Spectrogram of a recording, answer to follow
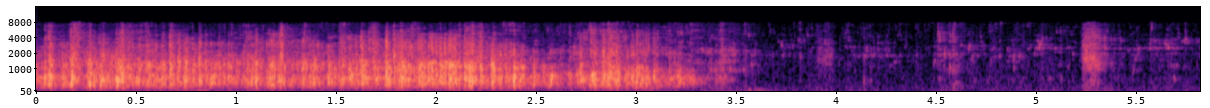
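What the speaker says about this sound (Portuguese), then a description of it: "Olha como a água vem, gente. Aqui a água vem da mata." Water running down from the forest, rushing and splashing loudly for a few seconds before dropping to a quieter trickle with scattered drips nearby.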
